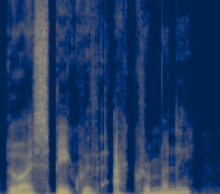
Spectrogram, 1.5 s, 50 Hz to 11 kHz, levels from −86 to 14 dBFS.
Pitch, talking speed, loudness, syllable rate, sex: 125 Hz, 205 wpm, -23 LUFS, 6.8 syllables/s, male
